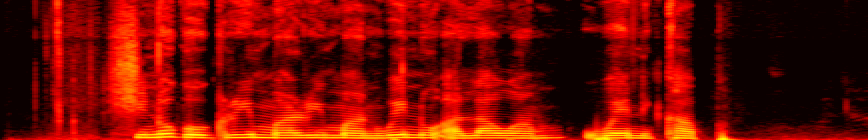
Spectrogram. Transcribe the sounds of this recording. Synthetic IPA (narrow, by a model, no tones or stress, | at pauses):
ʃinoɡoɡɾimaɹimãnwenoʔa̰laʊwãmwɛnĩkap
